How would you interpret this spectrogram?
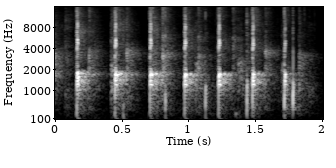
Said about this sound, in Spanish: bienvenido, un fuerte aplauso.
